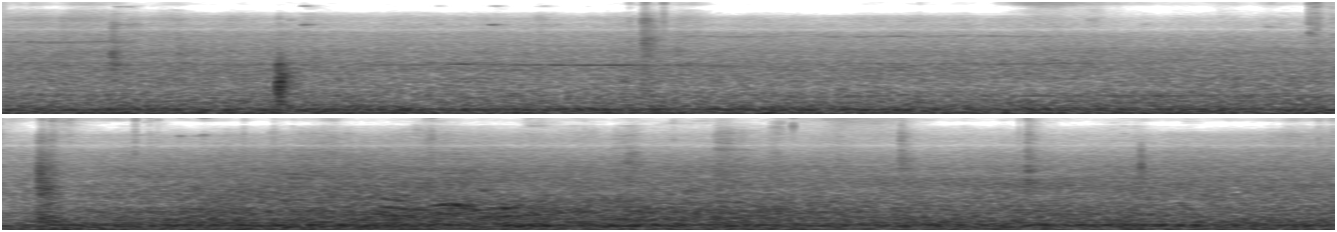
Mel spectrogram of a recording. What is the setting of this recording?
subway train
